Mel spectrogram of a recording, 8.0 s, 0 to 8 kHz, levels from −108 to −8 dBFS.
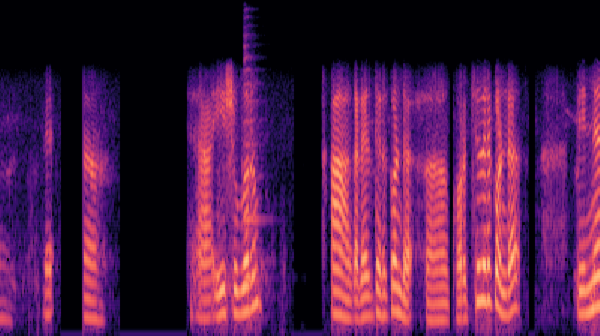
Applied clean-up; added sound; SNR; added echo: none; Bowed string instrument; 15 dB; none.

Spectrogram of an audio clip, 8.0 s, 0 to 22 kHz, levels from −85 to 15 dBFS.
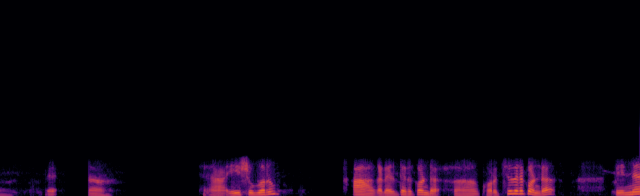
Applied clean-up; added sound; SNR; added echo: none; none; none; none.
